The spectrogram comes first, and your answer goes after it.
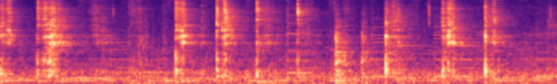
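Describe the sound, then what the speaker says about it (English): Savory-sweet trail mix with raisins is stirred in a bowl, producing close, irregular clinks and rattles of utensil against dish at a quick, uneven rhythm, with no one speaking. "mix it well."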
